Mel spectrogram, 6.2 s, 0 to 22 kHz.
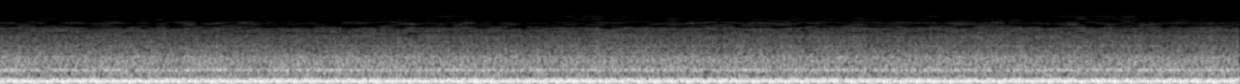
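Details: Diesel school bus idling as air builds, gauges near 100 psi: deep, steady low rumble with no knocks or misses; healthy engine.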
